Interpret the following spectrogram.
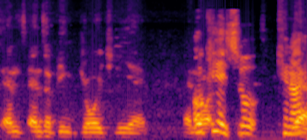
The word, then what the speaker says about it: Niang: him and he was like the the S is silent at the end of the name so it's ends up being George Nyang and Okay, so can I can I say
